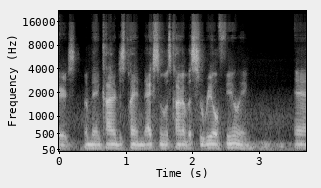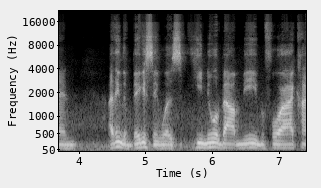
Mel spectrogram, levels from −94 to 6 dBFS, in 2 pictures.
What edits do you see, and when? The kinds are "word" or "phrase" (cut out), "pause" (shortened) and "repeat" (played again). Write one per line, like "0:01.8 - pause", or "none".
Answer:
none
